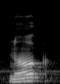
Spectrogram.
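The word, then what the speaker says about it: knock: honest honour air और silent के के इज not pronounce one follow by एन एट the beginning of the word अ किसी अल्फाज के शुरू में के के बाद एन आए तो के आवाज नहीं देता जैसे नाइफ नी नो नॉक knowledge silent L एल इ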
